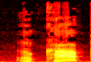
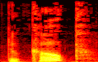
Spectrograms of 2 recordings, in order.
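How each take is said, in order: First: Cop with an "ah" vowel; open O. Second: Cope with an "oh" vowel; long O. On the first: Teacher recaps contrasting vowels, cop with the open vowel. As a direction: say cop like "kahp". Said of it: "hay là A trong chữ cop". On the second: Teacher recaps contrasting vowels, cope with a long O. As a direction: say cope like "kohp". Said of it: "Âm O đọc là O trong to cope". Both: Shown as a demonstration.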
